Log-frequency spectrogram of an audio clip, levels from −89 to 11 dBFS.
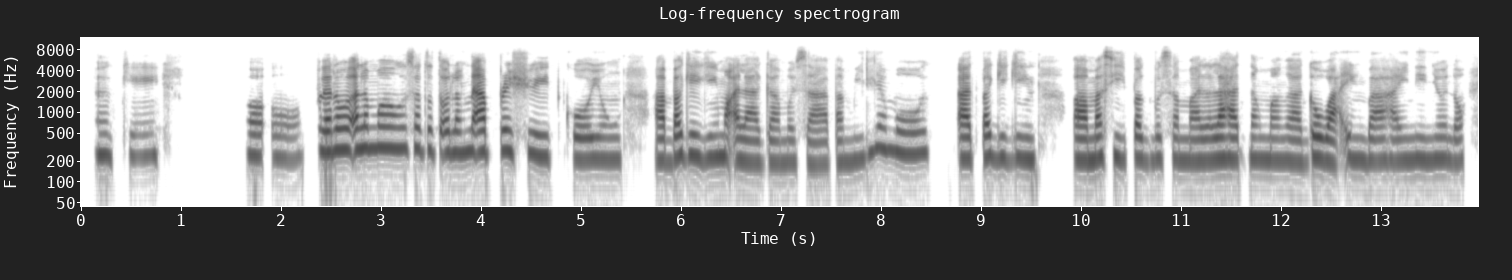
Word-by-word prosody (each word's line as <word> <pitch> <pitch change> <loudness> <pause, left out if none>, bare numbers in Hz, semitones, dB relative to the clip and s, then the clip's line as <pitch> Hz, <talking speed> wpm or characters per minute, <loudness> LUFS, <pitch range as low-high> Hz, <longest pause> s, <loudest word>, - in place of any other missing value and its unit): Okey. 240 0 -8 0.9
Oo, 230 -2 -6 0.2
pero 285 +1 +6
alam 305 +2 +6
mo 315 0 +3 0.2
sa 305 0 -2
totoo 265 -2 -1
lang 265 0 +1
na-appreciate 265 -3 +4
ko 215 -1 -2
yung, 215 0 -6 0.4
ah, 210 - +6
pagiging 230 0 +1
maalaga 200 -2 0
mo 195 0 -8
sa 185 -1 -5
pamilya 220 +10 -5
mo 260 -2 -2 0.4
at 220 -1 +5
pagiging, 225 -1 -2 0.4
ah, 210 -1 +5
masipag 220 0 0
mo 220 - -5
sa 215 0 -7
mala 205 0 -2
lahat 220 0 +5
ng 220 -1 -4
mga 210 -2 -4
gawaing 215 0 +1
bahay 205 0 -3
ninyo, 215 0 -5
'no. 205 +1 -6
220 Hz, 135 wpm, -25 LUFS, 210-245 Hz, 0.9 s, pero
